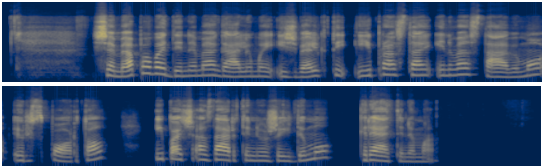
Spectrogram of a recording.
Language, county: Lithuanian, Telšiai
